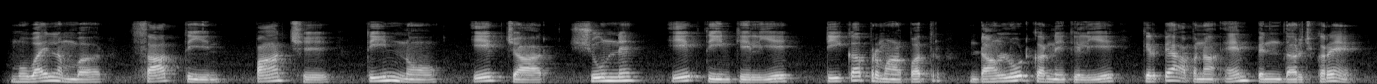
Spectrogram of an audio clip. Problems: none marked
